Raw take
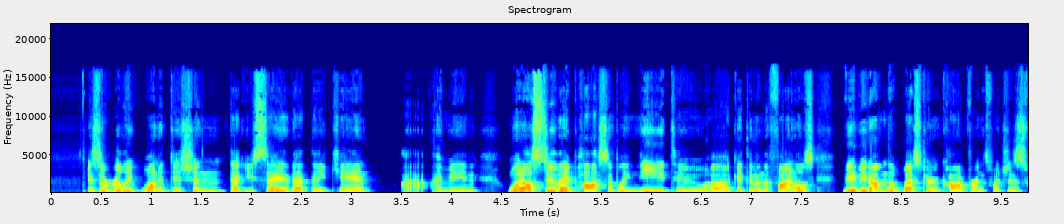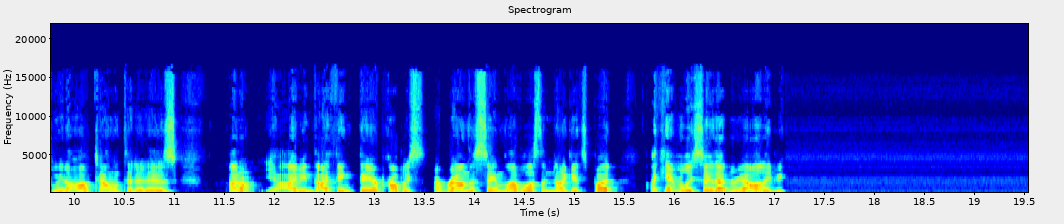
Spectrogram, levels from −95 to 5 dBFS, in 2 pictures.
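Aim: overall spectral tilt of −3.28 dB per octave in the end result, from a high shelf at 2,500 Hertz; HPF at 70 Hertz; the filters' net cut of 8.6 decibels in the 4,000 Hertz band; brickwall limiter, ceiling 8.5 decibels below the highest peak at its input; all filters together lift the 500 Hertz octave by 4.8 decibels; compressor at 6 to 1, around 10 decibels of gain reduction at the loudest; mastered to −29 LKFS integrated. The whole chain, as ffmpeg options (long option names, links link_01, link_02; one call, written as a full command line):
ffmpeg -i in.wav -af "highpass=70,equalizer=frequency=500:width_type=o:gain=6,highshelf=frequency=2500:gain=-6,equalizer=frequency=4000:width_type=o:gain=-6,acompressor=threshold=-25dB:ratio=6,volume=5dB,alimiter=limit=-16.5dB:level=0:latency=1" out.wav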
